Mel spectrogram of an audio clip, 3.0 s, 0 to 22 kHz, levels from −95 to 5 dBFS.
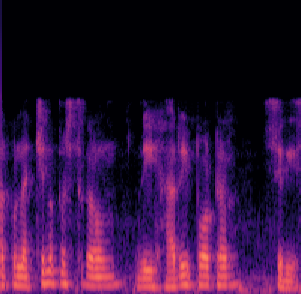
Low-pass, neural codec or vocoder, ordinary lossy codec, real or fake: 5.4 kHz; codec, 24 kHz, 6 kbps, HILCodec; none; fake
